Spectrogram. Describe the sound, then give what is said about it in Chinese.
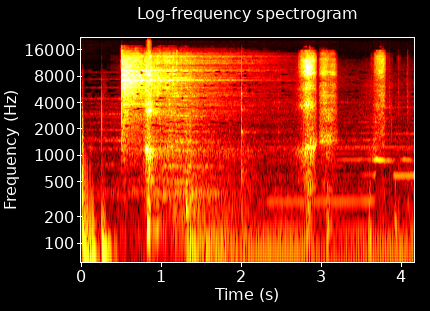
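A sharp, slap-like crack snaps out early and loud, followed by fainter scattered noises and breathy sounds. “紧接着响起了书页缓缓翻起的声音，啪的一声脆响，像是凭空一个巴掌，又像是什么东西狠狠地抽过了一般。”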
